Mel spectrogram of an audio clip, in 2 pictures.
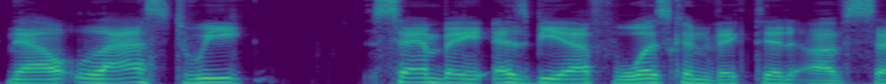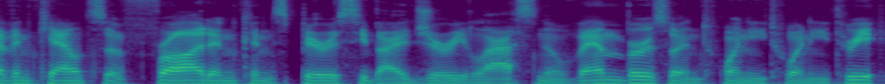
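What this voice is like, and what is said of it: French accent, congested voice. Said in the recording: “just kind of hard when you're all stuffed up. And also, with my French accent.”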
